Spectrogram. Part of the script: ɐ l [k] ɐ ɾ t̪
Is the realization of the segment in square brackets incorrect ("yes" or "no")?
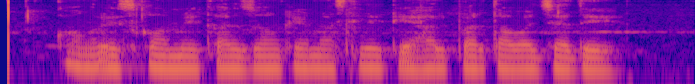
yes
